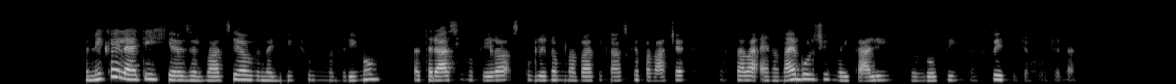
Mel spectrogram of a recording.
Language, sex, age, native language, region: Slovenian, female, 12-17, Slovenian, Central Slovenia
